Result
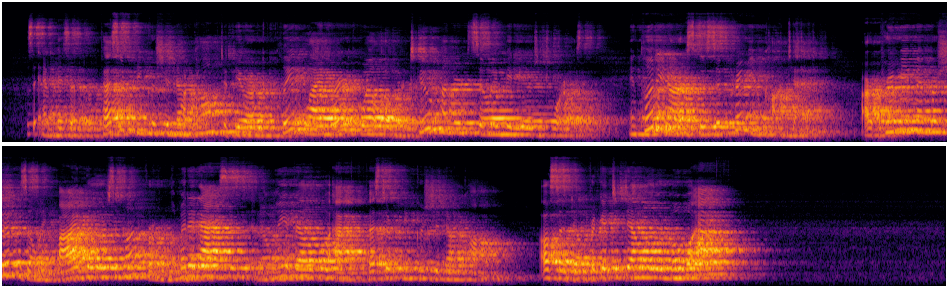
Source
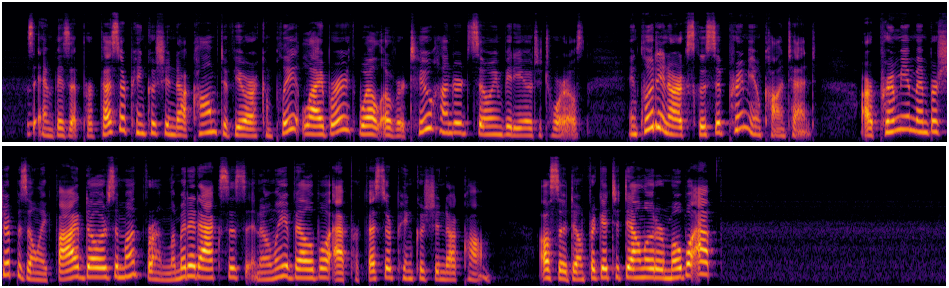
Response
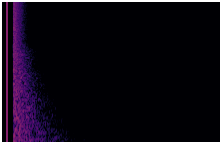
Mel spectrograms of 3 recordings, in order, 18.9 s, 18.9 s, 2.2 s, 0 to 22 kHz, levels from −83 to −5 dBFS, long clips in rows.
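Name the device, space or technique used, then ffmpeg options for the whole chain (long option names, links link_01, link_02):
bathroom: -filter_complex "[0:a]aecho=1:1:40.82|119.5:0.251|0.398[link_01];[1:a]atrim=start_sample=2205[link_02];[link_01][link_02]afir=irnorm=-1:irlink=0"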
